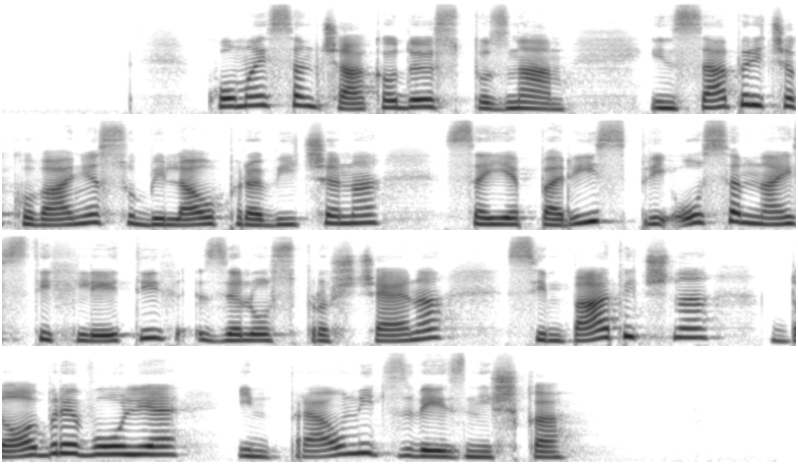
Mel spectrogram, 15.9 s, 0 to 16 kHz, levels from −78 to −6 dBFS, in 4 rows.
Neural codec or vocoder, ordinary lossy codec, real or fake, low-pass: autoencoder, 48 kHz, 32 numbers a frame, DAC-VAE, trained on Japanese speech; none; fake; 14.4 kHz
